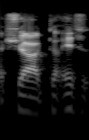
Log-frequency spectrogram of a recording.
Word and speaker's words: Shad: What you do, I mean, what basically I do if I'm Shad Khan, or how do you say his first name? Is it Shad? Or Yeah, Shad Khan.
